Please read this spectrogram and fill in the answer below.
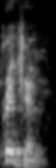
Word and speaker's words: Pridgen: You're going to have to pronounce his last name for me again. Pridgen.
